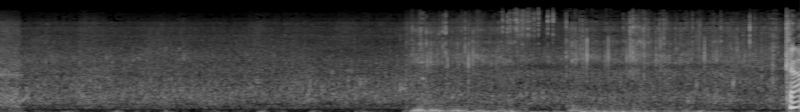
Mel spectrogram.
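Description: Shallow creek water running over stones, a steady rush. From about halfway through, low rumbling and scattered clicks from a hand handling the camera close to the microphone join in.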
